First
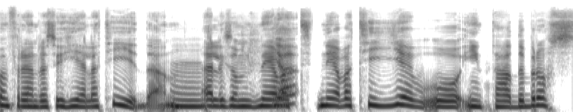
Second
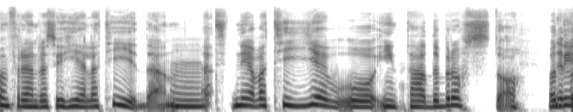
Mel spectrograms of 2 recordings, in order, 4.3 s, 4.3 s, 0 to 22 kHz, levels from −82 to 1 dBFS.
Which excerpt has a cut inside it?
second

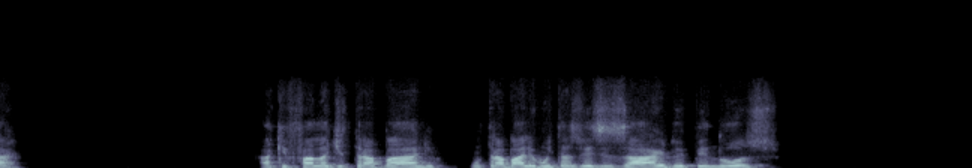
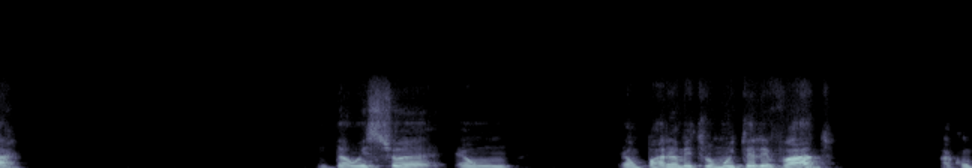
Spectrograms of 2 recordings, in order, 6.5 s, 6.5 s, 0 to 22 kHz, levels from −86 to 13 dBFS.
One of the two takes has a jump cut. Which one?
first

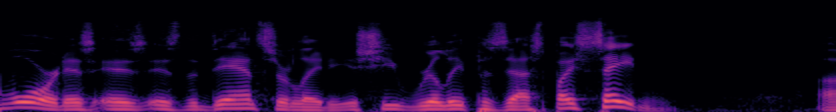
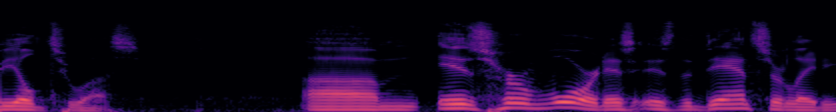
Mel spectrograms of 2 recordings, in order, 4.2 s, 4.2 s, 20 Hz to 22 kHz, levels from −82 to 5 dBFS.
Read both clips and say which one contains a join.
second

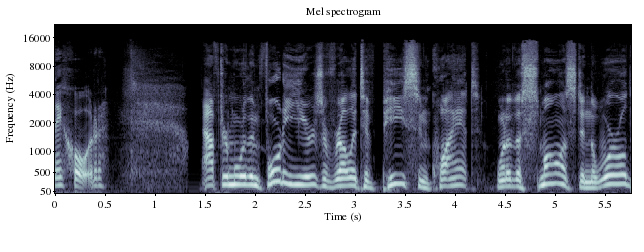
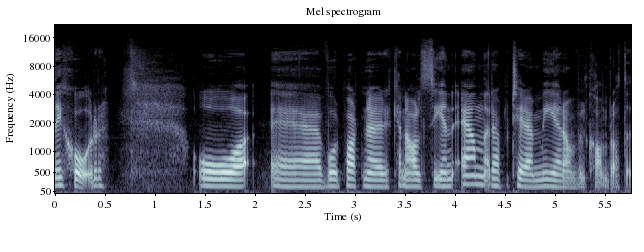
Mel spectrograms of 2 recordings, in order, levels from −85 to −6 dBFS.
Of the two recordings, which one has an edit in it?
first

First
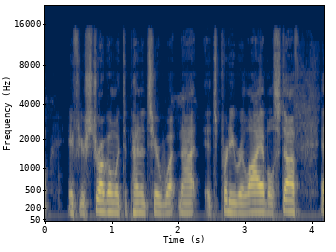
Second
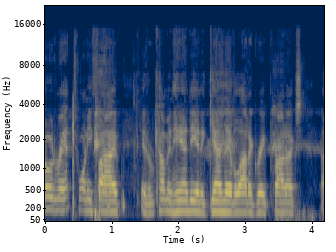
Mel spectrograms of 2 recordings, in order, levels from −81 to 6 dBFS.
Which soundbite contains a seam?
second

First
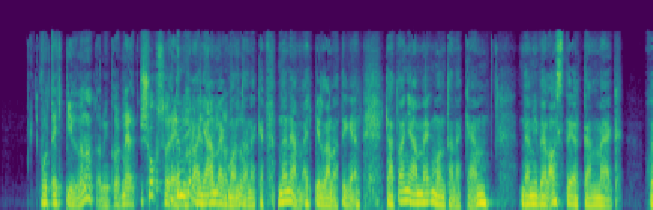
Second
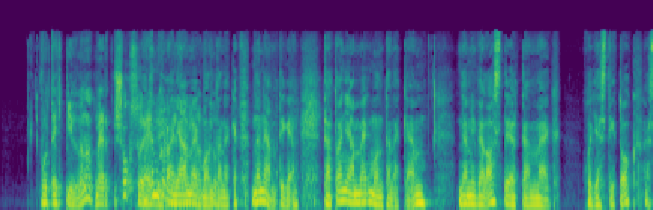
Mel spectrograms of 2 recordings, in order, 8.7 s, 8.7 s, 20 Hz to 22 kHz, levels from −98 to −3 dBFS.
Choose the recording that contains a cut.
second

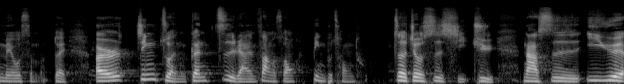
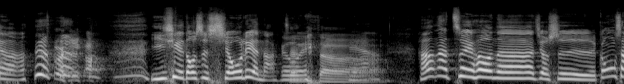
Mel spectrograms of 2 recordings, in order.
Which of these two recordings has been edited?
first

